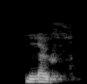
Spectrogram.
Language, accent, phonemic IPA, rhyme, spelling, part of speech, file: English, Southern England, /ləʊf/, -əʊf, loaf, noun / verb, LL-Q1860 (eng)-loaf.wav
- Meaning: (noun) 1. A block of bread after baking 2. Any solid block of food, such as meat or sugar 3. Ellipsis of loaf of bread: the brain or the head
